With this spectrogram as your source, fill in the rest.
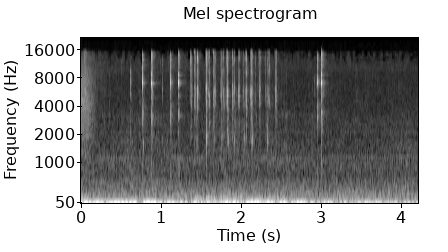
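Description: Quick bursts of keystrokes on a computer keyboard as a password is typed, irregular clicking clusters with short pauses and a final pair of taps, close and clear over a low background hum.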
